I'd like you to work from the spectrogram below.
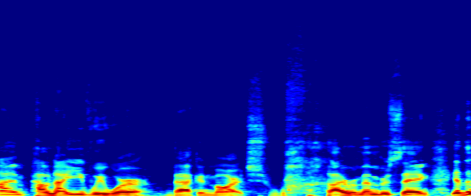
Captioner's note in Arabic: ضحكات خافتة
